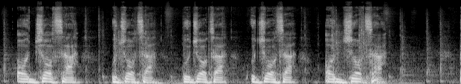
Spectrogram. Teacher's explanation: So they just say the place where they shoot, or the shooting range, or to simply put, the spot where bullets are shot, Ojuota. And so it later evolved from Ojuota to a gradual fading away of the other O before the Ota. So in Yoruba language, there is a formula where two vowels sit side by side in one word, only one is pronounced, while the other serves as an invincible stress or an emphasis in the word.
